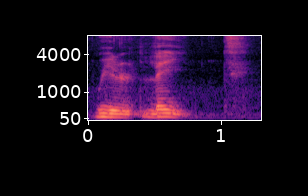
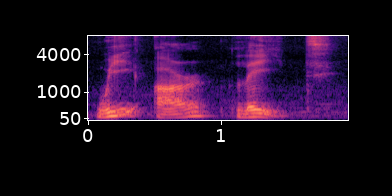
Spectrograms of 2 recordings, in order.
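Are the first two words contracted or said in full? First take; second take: contracted; full. First: The words are contracted and said quickly. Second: Both words are said in full, separately.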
